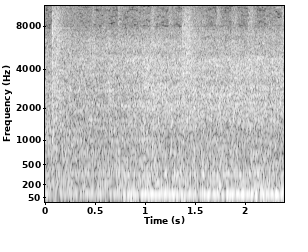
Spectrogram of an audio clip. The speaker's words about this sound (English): I mean, there's places like this. The loud trucks when you're trying to record.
